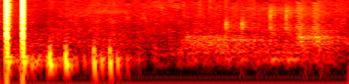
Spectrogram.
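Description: A quick run of knocks and thumps in the first second, the first one sharpest, then faint murmured talk.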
